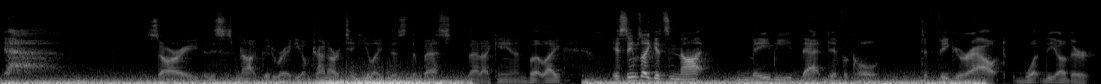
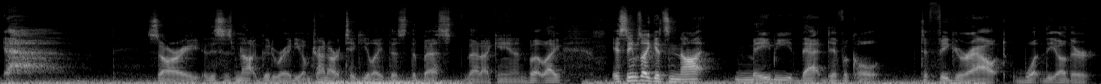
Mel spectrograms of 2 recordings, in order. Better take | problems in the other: second | wind noise on the microphone; heavy; until 4.5 s and from 6 to 10 s; 7 dB below the speech; occasional gusts in the second

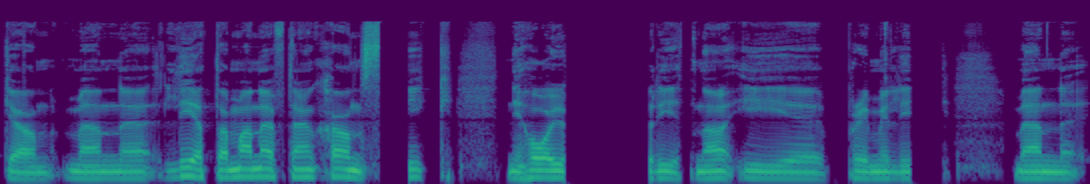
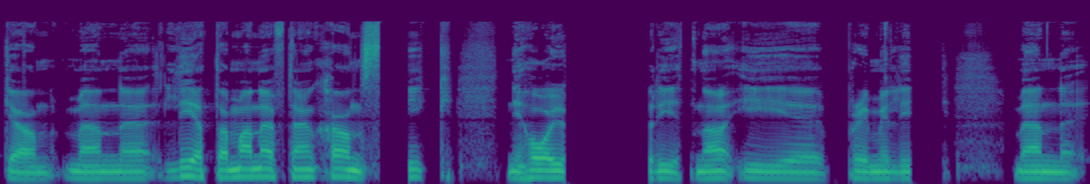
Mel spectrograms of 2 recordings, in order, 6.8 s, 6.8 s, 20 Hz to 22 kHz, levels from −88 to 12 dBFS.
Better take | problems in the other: neither | audio cutting out; at 2.5 s, at 3.5 s for 0.5 s and at 5.5 s; the same in both

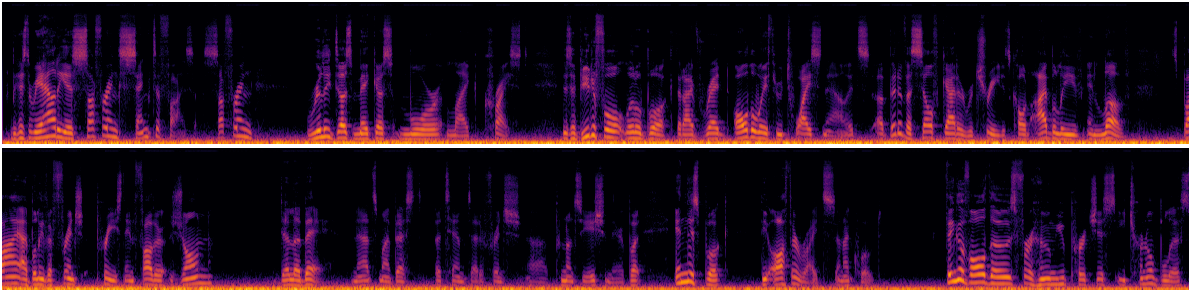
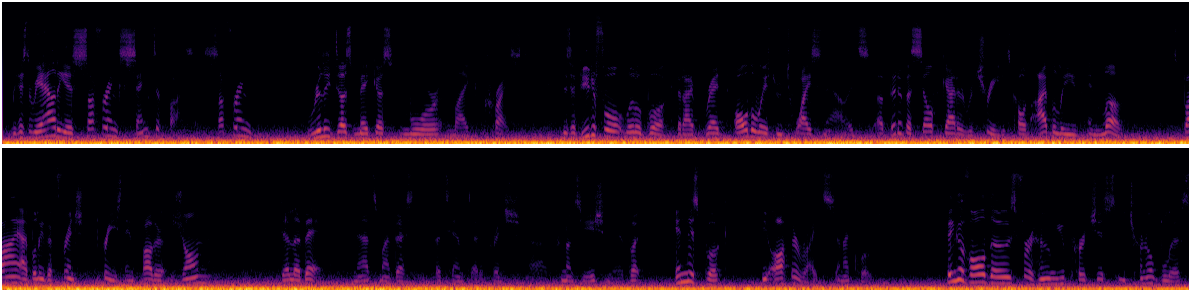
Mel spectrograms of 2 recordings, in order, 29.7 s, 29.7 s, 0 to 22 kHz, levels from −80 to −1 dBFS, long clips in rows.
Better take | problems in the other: first | low rumble; loud; throughout; 2 dB below the speech; faint in the first

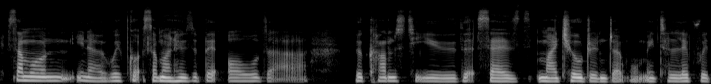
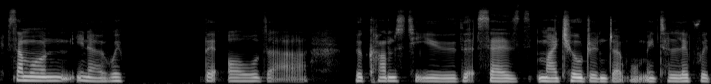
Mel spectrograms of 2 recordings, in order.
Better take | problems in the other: first | audio cutting out; at 1.5 s for 0.5 s

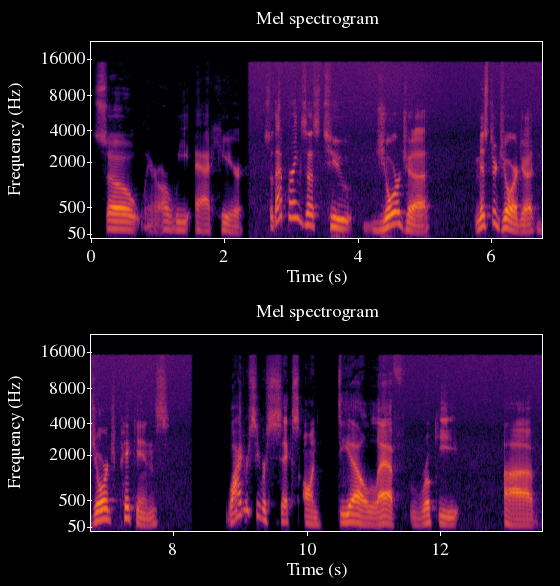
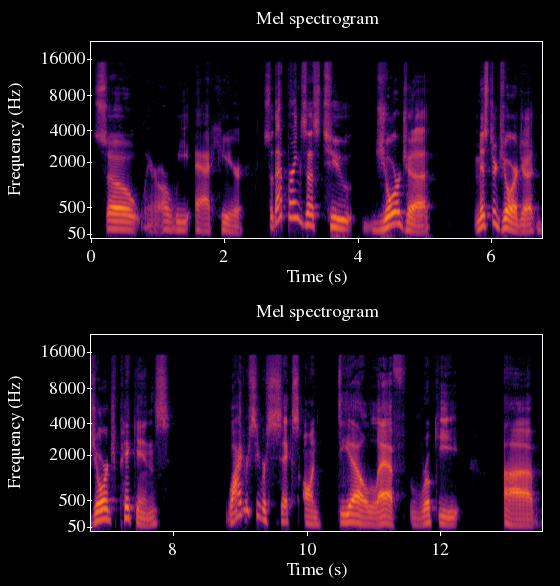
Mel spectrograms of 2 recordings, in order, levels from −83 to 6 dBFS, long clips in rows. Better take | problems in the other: second | hiss; noticeable; from 2.5 to 8.5 s and from 11 s on; 15 dB below the speech

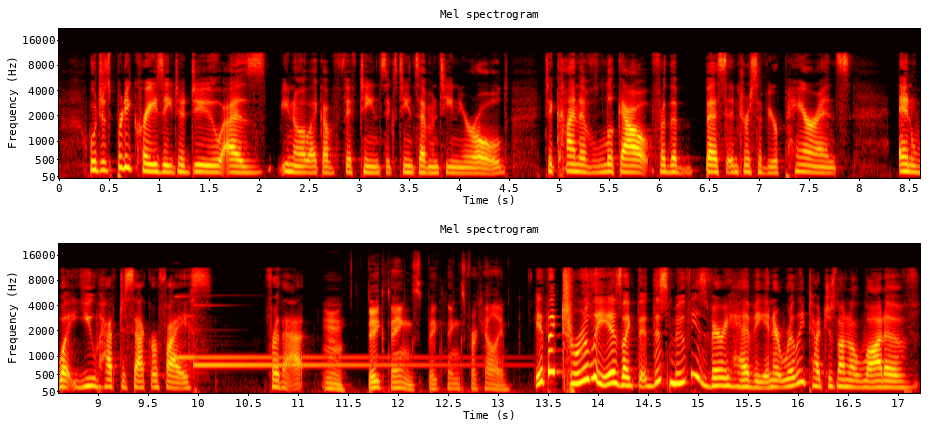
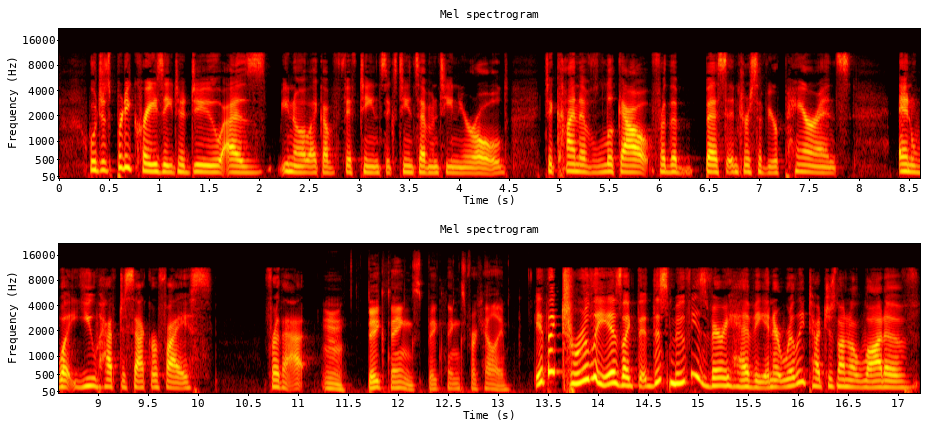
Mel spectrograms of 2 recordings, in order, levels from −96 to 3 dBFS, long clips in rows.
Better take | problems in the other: second | doorbell; noticeable; from 10 to 12 s; peak 8 dB below the speech

